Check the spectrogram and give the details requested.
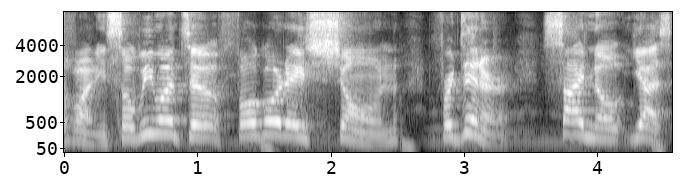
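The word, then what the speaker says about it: Fogo de Chão: is so so funny so we went to fogo de shone for dinner side note yes it's pronounced fogo day shone i always thought i was focused i mean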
